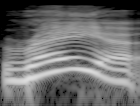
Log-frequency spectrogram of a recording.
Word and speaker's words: Raya: Raya.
